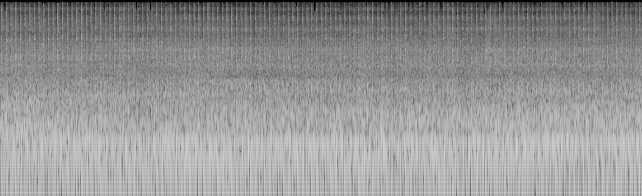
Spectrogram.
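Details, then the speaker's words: Benchmark mower single-cylinder engine after a no-start repair (skunky fuel in the undrained carb): steady, coarse chug at an even idle, no knocks or misses; rough but normal for this engine. "I always get hesitant whenever I start one of those benchmarks because they sound so terrible. I keep thinking something's wrong, but no, it's like Yeah, I know they're garbage. it's the engine trying to run."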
